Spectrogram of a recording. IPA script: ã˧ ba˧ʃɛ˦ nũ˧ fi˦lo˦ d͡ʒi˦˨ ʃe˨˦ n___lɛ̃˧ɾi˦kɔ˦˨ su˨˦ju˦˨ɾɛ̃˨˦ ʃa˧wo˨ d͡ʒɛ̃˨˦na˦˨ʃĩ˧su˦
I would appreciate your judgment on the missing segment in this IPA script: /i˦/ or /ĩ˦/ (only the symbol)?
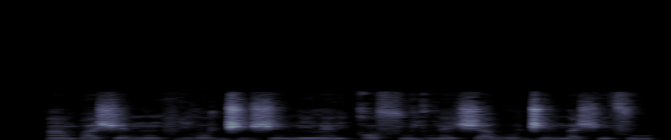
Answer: ĩ˦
